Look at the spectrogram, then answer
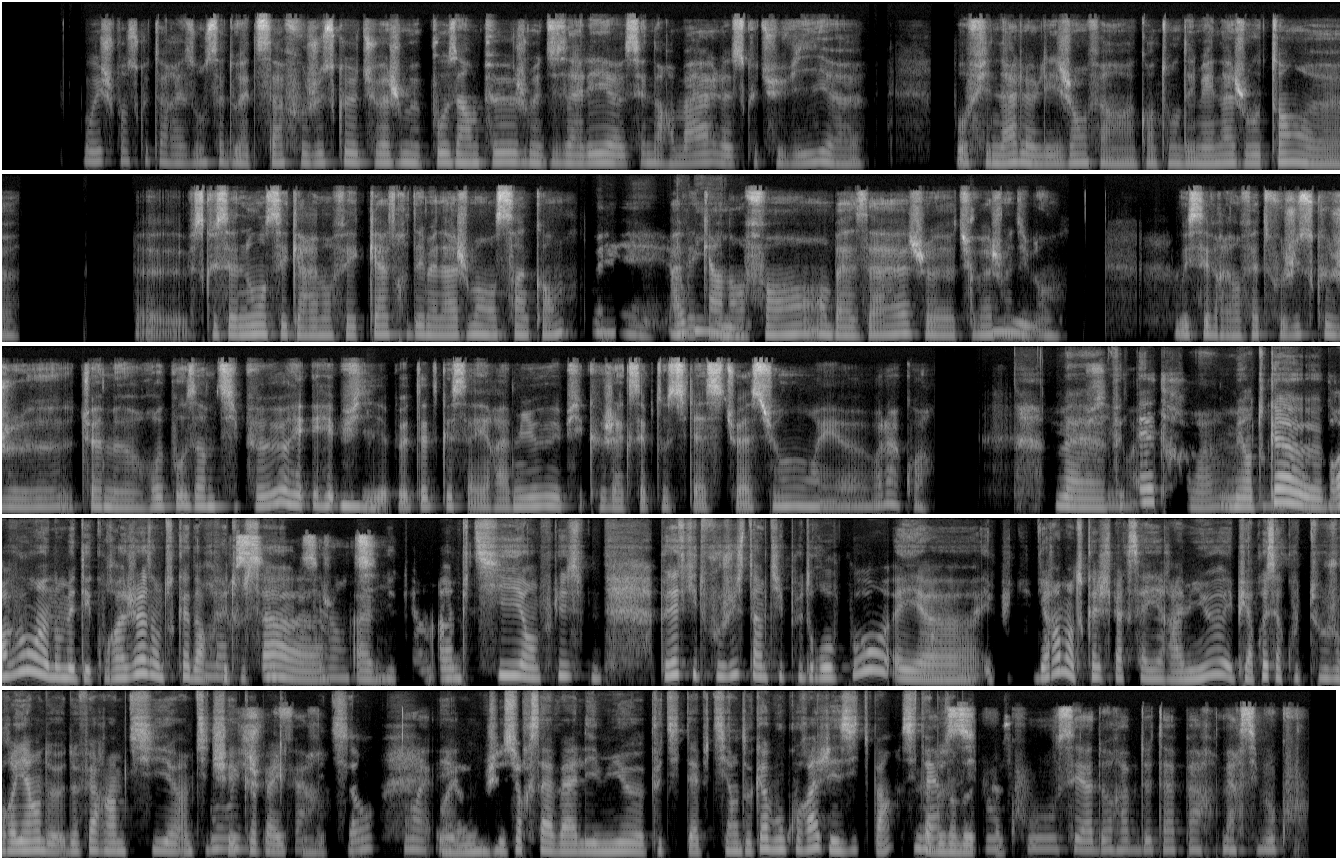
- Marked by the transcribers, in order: other background noise; tapping
- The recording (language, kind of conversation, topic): French, advice, Pourquoi suis-je constamment fatigué(e) malgré mes efforts alimentaires ?
- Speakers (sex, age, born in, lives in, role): female, 35-39, France, Germany, advisor; female, 40-44, France, Spain, user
